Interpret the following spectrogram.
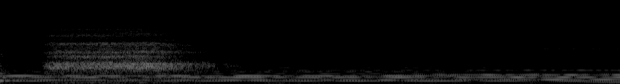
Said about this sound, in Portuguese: Agora inspiramos profundamente e observamos a pausa. então expiramos pela boca.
